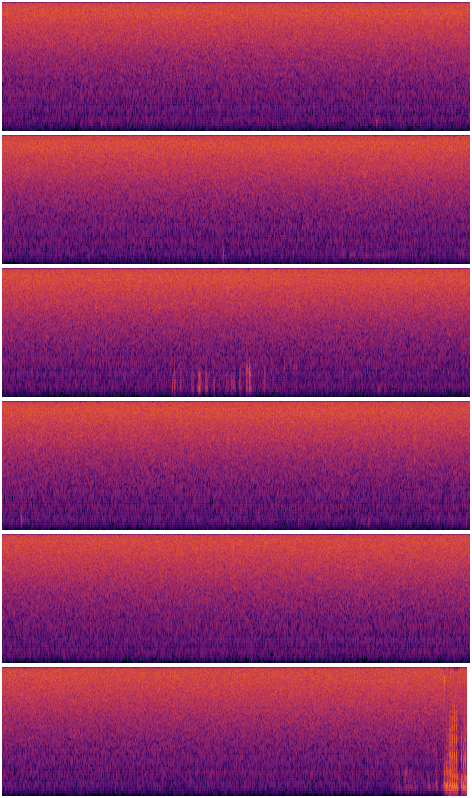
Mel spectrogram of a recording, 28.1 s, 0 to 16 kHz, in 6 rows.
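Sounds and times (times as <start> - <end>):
recording hiss: 0.0 - 28.0
stomach gurgles: 6.8 - 9.4, 10.8 - 14.4, 27.2 - 28.0.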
